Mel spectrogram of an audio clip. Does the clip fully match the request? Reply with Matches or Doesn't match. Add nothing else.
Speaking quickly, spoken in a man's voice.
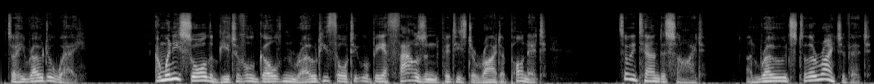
Matches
